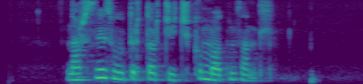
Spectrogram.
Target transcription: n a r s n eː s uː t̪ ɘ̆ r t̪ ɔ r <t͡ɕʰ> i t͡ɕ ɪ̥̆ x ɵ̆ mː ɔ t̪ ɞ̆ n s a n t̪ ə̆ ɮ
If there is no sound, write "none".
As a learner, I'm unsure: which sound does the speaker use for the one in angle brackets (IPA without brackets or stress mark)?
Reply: t͡ɕ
